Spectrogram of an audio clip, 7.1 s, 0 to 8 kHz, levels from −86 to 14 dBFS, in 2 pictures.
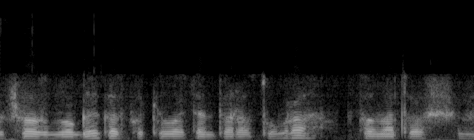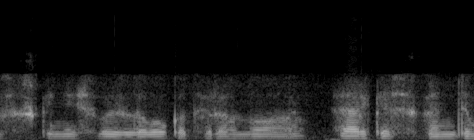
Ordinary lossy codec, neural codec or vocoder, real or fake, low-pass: AAC, 32 kbps; none; real; 7.2 kHz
